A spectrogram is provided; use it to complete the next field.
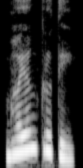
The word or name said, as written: ಭಯಂಕೃತಿ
